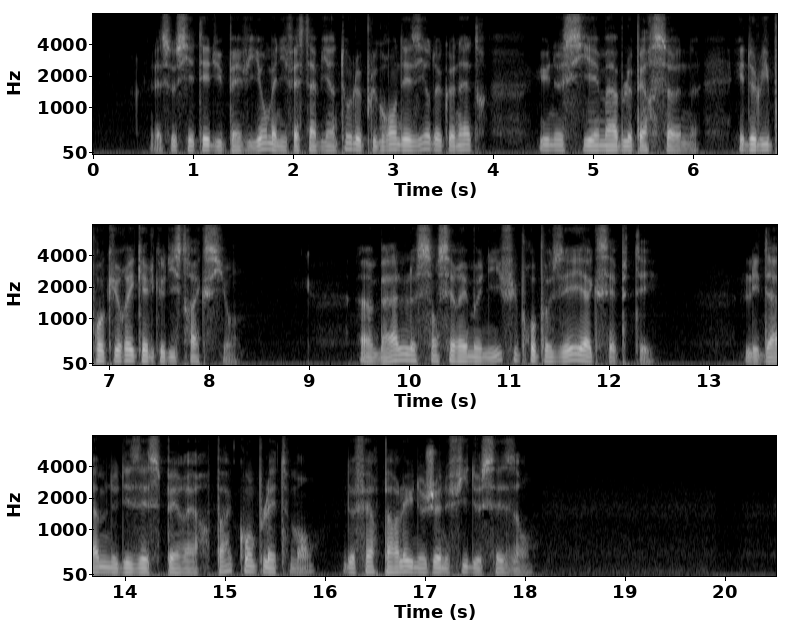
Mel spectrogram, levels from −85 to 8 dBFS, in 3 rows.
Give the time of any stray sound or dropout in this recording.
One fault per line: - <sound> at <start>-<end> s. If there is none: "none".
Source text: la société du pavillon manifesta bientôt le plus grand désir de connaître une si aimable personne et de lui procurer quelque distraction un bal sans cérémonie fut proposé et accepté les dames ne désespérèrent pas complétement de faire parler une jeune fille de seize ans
none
